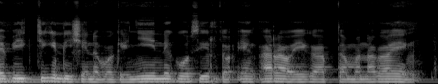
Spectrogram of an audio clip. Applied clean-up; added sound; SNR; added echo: none; Bass guitar; 13 dB; none.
